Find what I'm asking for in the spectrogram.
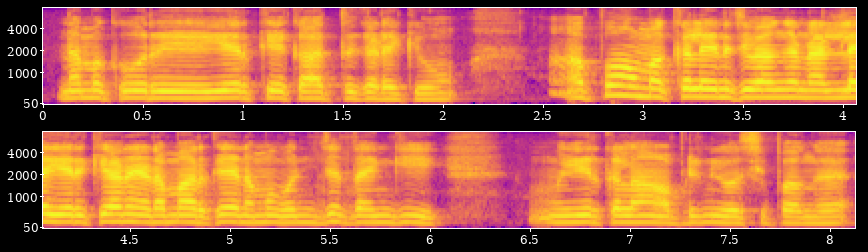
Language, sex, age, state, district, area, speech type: Tamil, female, 45-60, Tamil Nadu, Thoothukudi, rural, spontaneous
